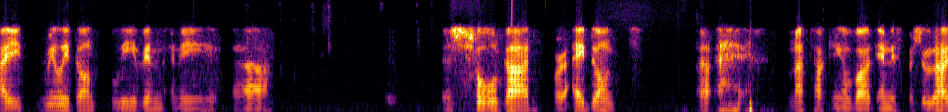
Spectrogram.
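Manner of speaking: nervous, hesitant, halting speech, stumbling over words. A caller answers the host's question about belief, nervous and hesitant. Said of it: "I'm sorry, I'm really nervous".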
